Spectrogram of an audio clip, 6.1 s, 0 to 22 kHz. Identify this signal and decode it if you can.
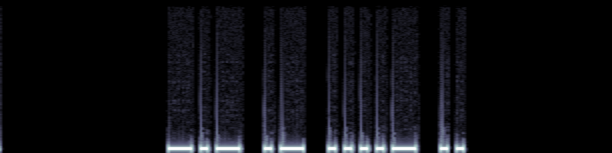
Morse code, heard as a keyed tone, about 16 wpm, 700 Hz. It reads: KA4I
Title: USA Call Signs - 4 Characters - Repeated 3x - 15wpm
